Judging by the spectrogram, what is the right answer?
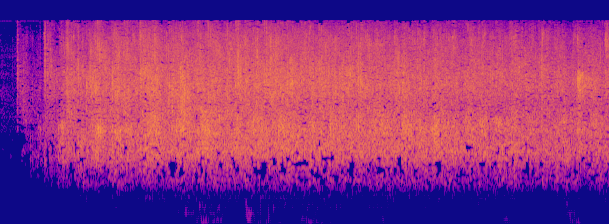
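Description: Large audience applauding, a dense, steady clapping that comes in sharply just after the start.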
